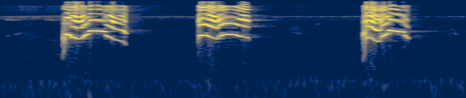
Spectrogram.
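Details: Loud parrot squawks, three of them, each a raspy, rich half-second screech that rises then falls in a wavy contour, evenly spaced over about four seconds against a quiet low hum.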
